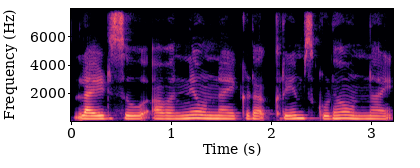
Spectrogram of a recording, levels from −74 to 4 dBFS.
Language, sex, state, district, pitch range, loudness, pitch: Telugu, female, Andhra Pradesh, Sri Satya Sai, 205-220 Hz, -14 LUFS, 205 Hz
